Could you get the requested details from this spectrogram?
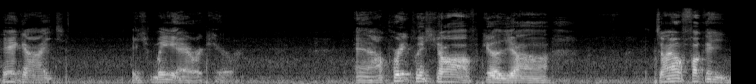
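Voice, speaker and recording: At a fairly slow pace, a man speaks in a fairly low pitch with ordinary pitch variation over light background noise. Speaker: gaming channel host. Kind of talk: casual vlog chat. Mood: annoyed, complaining. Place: home room. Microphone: studio mic.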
